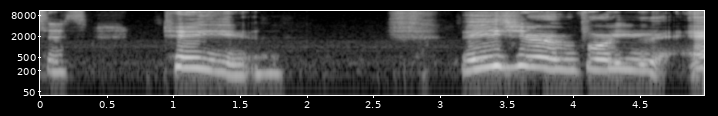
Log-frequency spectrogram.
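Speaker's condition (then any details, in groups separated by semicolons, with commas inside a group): Throat cancer radiation damage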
